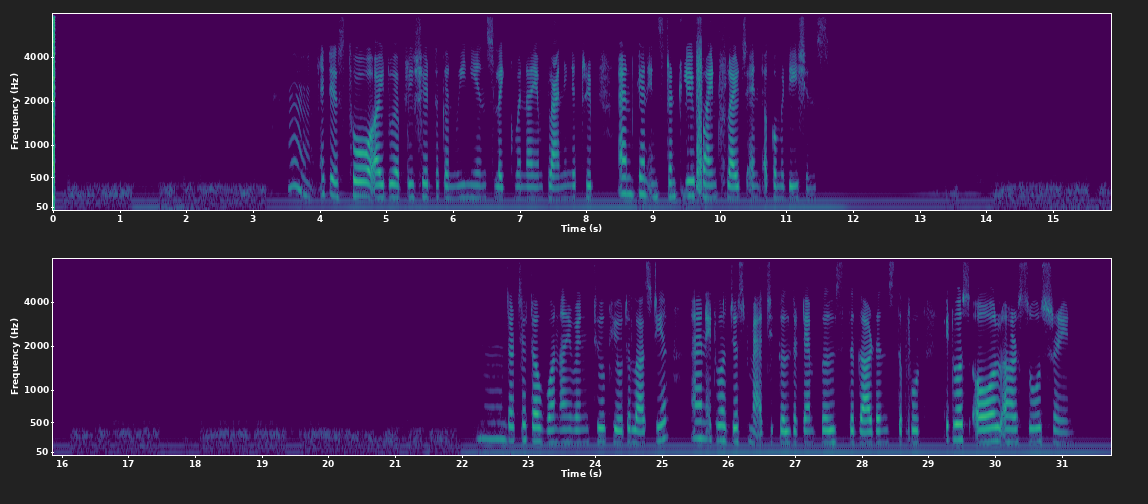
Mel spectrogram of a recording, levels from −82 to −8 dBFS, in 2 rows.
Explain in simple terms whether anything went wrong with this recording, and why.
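File tags played as audio, from 0.00 to 0.03 s, right at the start of the speech. A sound file can carry extra information alongside the recording, here a cover picture stored in compressed form. The player mistakenly treated that picture data as if it were sound. Because compressed data looks random, it came out as a short, very loud hiss of static that switches on and off abruptly.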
